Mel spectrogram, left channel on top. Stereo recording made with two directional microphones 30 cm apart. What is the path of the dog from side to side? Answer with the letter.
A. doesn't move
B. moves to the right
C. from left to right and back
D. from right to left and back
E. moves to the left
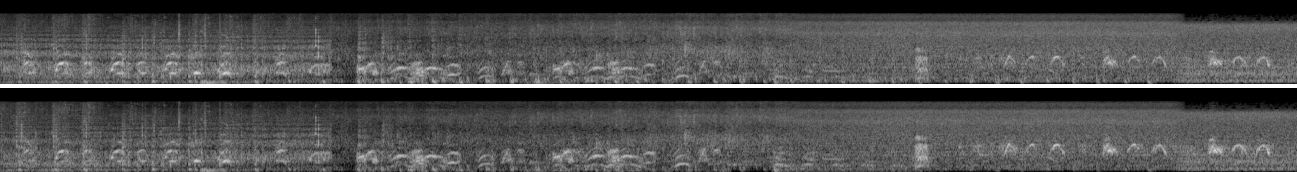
B.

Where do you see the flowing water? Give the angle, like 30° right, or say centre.
centre.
